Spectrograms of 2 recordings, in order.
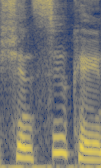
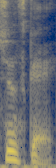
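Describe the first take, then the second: First: It is said with an American pronunciation. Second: It is said with a Japanese pronunciation. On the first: The speaker calls it wrong. "You don't pronounce it" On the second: The speaker calls it right.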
